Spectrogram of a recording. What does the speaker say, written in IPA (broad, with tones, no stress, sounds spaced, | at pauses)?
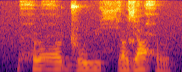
ħ ʉ˦ ʕ ɵ˦ ɖ͡ʐ u˧ lʲ ɨ˧ ç ɐ˧ ʑ a˦ ħ ɵ˨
